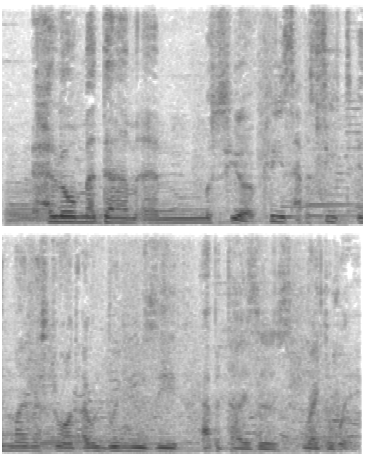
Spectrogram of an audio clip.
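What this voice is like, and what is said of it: Put-on French accent. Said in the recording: “French accent. Ooh la la.”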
